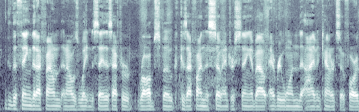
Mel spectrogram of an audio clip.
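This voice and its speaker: A man co-hosting in casual podcast chat, with an earnest, reflective way of talking. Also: low-pitched. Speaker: guest co-host, voice actor. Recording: faint background noise.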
